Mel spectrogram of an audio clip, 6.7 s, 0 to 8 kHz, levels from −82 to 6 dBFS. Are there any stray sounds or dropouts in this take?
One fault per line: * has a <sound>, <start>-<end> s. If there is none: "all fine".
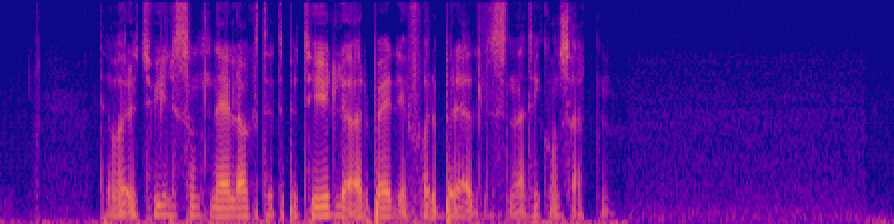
all fine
